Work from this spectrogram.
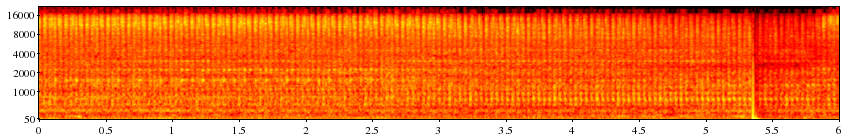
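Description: Idling engine with a fast, sharp metallic ticking laid over a steady hum until shutdown; an abnormal knocking noise, source not pinned down.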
